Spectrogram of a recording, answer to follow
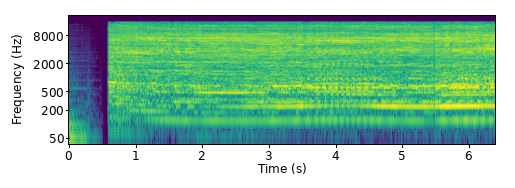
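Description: A miter saw cutting through metal tubing: a loud, steady grinding of the blade on the metal over the saw motor's hum, starting suddenly about half a second in.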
